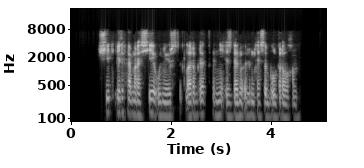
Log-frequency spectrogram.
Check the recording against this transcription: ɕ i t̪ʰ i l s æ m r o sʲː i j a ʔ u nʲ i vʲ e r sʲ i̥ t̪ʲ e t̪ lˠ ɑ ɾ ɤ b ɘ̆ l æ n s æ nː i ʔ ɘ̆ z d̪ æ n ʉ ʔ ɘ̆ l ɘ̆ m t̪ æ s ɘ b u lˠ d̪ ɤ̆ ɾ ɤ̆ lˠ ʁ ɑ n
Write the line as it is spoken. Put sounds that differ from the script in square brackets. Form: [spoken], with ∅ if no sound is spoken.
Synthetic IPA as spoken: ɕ i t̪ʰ i l [h] æ m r o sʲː i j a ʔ u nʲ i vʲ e r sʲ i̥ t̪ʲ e t̪ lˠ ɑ ɾ ɤ b ɘ̆ l æ n [f] æ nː i ʔ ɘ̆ z d̪ æ n ʉ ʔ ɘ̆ l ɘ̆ m t̪ æ s ɘ b u lˠ d̪ ɤ̆ ɾ ɤ̆ lˠ ʁ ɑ n

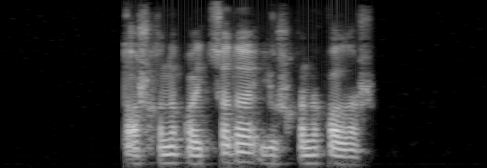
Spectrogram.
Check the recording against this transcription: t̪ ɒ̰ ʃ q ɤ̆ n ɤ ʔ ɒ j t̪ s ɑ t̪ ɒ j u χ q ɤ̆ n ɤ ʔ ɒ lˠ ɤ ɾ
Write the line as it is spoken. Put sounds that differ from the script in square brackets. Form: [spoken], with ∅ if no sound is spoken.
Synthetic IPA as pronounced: t̪ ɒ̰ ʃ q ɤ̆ n ɤ [q] ɒ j t̪ s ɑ [d̪] ɒ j u [ʃ] q ɤ̆ n ɤ [q] ɒ lˠ ɤ ɾ

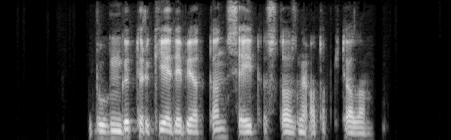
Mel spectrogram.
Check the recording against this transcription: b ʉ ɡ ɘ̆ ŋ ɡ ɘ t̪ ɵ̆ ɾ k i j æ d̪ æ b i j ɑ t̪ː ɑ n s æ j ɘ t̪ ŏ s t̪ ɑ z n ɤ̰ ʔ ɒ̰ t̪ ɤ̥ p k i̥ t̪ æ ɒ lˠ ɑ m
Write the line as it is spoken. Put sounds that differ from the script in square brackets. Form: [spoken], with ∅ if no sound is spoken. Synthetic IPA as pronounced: b ʉ ɡ ɘ̆ ŋ ɡ ɘ t̪ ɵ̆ ɾ k i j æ d̪ æ b i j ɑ t̪ː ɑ n s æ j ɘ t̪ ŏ s t̪ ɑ z n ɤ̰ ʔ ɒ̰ t̪ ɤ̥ p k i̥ t̪ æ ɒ lˠ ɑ m

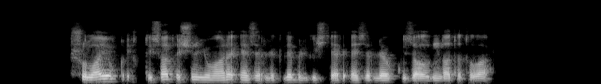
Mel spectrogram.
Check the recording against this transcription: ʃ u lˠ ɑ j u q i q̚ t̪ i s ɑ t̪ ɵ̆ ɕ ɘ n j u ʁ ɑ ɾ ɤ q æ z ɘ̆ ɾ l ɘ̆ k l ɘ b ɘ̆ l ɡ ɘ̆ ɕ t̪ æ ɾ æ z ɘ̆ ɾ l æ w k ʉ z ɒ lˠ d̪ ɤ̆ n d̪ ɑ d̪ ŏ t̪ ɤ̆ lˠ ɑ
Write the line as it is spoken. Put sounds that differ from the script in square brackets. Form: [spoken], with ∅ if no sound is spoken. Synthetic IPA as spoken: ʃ u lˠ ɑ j u q i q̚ t̪ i s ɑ t̪ ɵ̆ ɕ ɘ n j u ʁ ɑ ɾ ɤ [ʔ] æ z ɘ̆ ɾ l ɘ̆ k l ɘ b ɘ̆ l ɡ ɘ̆ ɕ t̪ æ ɾ æ z ɘ̆ ɾ l æ w k ʉ z ɒ lˠ d̪ ɤ̆ n d̪ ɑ [t̪] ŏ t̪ ɤ̆ lˠ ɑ

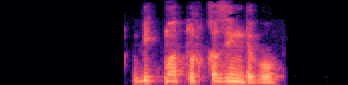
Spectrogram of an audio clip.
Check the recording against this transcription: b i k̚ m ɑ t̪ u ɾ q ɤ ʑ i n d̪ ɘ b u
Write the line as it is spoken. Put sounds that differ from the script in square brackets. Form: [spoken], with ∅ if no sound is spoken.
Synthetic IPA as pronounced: b i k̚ m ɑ t̪ u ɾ q ɤ [z] i n d̪ ɘ b u

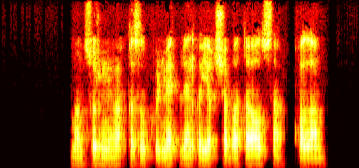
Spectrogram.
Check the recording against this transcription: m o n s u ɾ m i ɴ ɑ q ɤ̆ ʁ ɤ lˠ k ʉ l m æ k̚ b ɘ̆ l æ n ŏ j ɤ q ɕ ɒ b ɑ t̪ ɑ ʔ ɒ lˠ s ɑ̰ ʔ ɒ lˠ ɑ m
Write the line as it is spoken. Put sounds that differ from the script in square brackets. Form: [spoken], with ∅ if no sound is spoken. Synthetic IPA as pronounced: m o n s u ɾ m i ɴ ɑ q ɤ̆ [z] ɤ lˠ k ʉ l m æ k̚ b ɘ̆ l æ n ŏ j ɤ q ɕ ɒ b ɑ t̪ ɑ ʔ ɒ lˠ s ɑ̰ [q] ɒ lˠ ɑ m

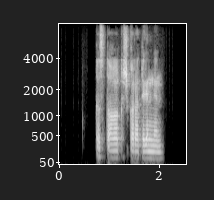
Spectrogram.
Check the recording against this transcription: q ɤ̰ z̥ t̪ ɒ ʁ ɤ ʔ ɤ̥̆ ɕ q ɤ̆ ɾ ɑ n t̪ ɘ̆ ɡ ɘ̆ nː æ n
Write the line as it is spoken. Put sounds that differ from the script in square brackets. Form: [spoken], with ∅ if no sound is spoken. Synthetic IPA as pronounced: q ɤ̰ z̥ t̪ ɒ ʁ ɤ [q] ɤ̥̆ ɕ q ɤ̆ ɾ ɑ [∅] t̪ ɘ̆ ɡ ɘ̆ nː æ n

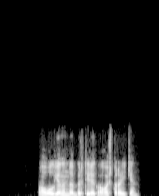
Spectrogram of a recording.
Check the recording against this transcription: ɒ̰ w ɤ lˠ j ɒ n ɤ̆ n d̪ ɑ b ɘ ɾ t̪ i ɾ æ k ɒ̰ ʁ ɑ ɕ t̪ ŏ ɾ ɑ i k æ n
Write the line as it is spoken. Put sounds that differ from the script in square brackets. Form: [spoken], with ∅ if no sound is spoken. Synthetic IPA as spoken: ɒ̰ w ɤ lˠ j ɒ n ɤ̆ n d̪ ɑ b ɘ ɾ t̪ i ɾ æ k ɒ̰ ʁ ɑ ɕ t̪ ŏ ɾ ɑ i k æ n

